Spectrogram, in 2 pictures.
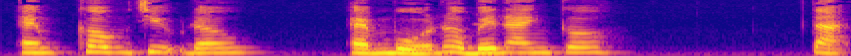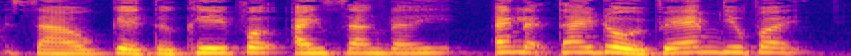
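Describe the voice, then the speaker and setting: A woman's voice: fairly high pitch, fairly quick, pitched above the performer's own voice, natural voice. A woman narrator voicing a pouty, demanding young woman who whines and pleads. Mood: sulky whining. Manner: whiny, petulant.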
